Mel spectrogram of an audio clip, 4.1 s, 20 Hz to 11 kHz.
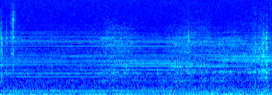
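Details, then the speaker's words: Hallicrafters TW2000 communications receiver during IF alignment with scope connected to the speaker: constant low buzzy mains-type hum with no pitch change; a ground loop caused by the scope connection. "Radio's on making terrible sound because of this connection."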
